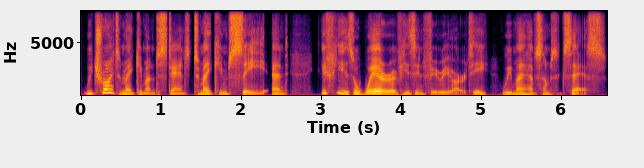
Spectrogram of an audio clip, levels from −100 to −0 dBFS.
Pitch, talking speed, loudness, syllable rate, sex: 170 Hz, 210 wpm, -19 LUFS, 5.4 syllables/s, male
